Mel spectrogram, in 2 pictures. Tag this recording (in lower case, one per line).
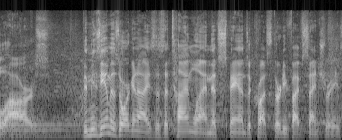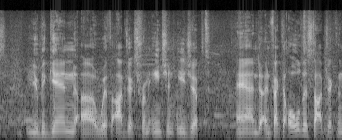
music
speech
